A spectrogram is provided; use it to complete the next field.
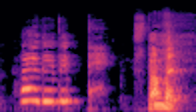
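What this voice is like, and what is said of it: Falsetto voice. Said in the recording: “I'm trying not to do this falsetto thing.”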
